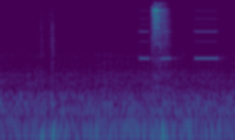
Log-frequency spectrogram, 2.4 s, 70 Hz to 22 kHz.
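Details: MEUS Racing ME25 25A brushed ESC (with M3280S servo) installed in a TRX4M 1/18 crawler: quiet background, then a short high-pitched beep and a second clean tone as the ESC powers on normally after throttle range calibration; normal startup beep.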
